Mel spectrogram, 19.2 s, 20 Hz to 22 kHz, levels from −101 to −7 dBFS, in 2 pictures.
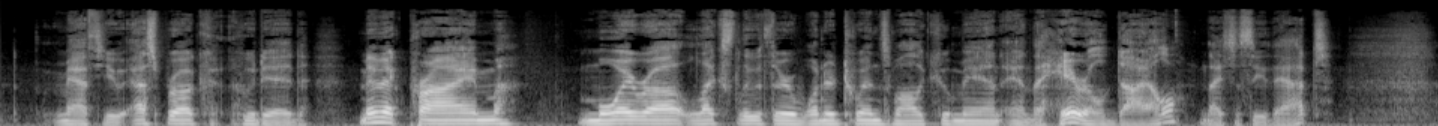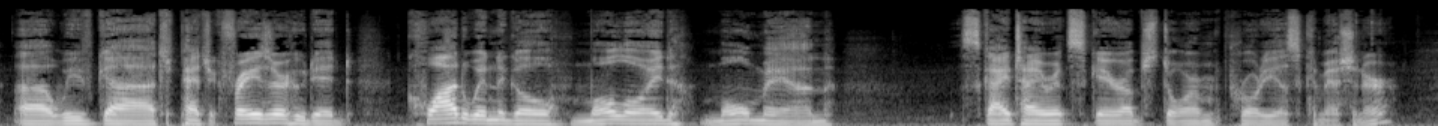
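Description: From 14.53 to 15.89 s the speech abruptly slows by 5.9% and drops about 105 cents, then snaps back: a drift correction step, likely from clock-matching software refilling its buffer. On a spectrogram, harmonics step down together, then jump back up.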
